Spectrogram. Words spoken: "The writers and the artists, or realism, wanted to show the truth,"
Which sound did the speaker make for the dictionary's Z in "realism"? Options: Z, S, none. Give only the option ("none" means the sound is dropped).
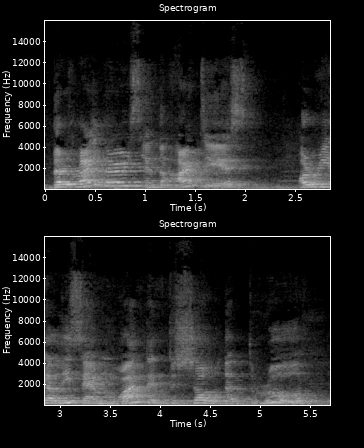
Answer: S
